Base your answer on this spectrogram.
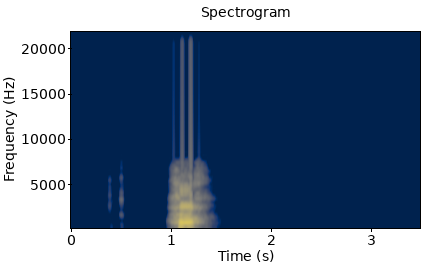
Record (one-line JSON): {"exhalation_length": "3.5 s", "exhalation_amplitude": 27538, "exhalation_signal_mean_std_ratio": 0.17, "survey_phase": "beta (2021-08-13 to 2022-03-07)", "age": "45-64", "gender": "Male", "wearing_mask": "No", "symptom_fatigue": true, "symptom_headache": true, "symptom_onset": "3 days", "smoker_status": "Never smoked", "respiratory_condition_asthma": false, "respiratory_condition_other": false, "recruitment_source": "Test and Trace", "submission_delay": "2 days", "covid_test_result": "Positive", "covid_test_method": "LAMP"}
